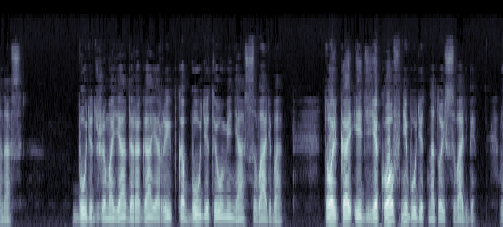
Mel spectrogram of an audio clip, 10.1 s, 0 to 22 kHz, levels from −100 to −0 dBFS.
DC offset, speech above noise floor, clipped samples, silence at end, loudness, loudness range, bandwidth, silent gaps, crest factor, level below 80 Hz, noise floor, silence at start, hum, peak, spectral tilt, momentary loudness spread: under 0.1%; 51 dB; under 0.1%; 0 s; -21 LUFS; 6 LU; 10 kHz; none; 20 dB; -58 dBFS; -72 dBFS; 0 s; none; -2 dBFS; -6.5 dB/octave; 15 LU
